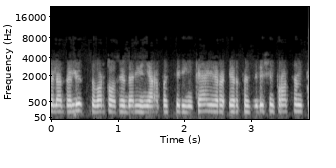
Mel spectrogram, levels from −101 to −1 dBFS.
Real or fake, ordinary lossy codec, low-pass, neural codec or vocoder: fake; MP3, 32 kbps; 9.9 kHz; vocoder, 22.05 kHz, 80 mel bands, WaveNeXt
